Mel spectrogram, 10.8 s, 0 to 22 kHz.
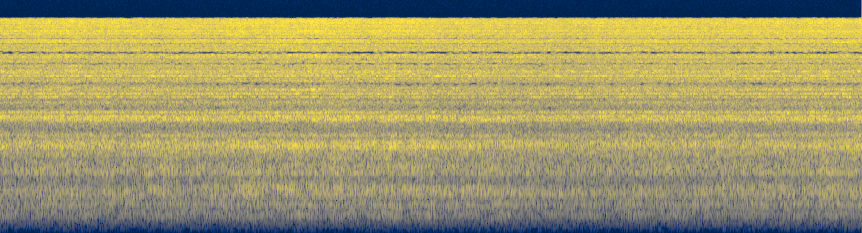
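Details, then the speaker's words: Grinding flat the back of a 25-inch F3 telescope mirror blank thinned from 2 in, turning about 45 RPM with fresh abrasive: steady even gritty howl throughout, the howl meaning the abrasive is cutting glass properly. "want to hear that howling grinding sound if it's not howling it's not grinding"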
